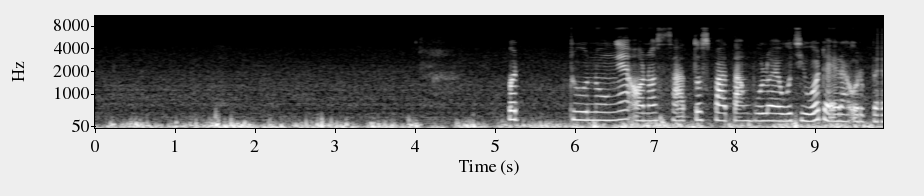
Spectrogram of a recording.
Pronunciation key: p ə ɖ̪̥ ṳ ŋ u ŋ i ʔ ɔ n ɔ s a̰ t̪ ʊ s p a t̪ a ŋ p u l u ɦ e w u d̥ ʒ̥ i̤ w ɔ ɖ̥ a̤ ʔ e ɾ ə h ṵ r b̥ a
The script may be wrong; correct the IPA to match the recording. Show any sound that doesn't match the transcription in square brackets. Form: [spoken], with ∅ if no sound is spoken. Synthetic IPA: p ə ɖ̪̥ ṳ [n] u ŋ [e] ʔ ɔ n ɔ s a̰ t̪ ʊ s p a t̪ a ŋ p u l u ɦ e w u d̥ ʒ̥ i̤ w ɔ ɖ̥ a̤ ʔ e ɾ [a] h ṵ r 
